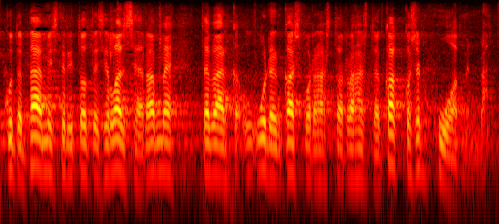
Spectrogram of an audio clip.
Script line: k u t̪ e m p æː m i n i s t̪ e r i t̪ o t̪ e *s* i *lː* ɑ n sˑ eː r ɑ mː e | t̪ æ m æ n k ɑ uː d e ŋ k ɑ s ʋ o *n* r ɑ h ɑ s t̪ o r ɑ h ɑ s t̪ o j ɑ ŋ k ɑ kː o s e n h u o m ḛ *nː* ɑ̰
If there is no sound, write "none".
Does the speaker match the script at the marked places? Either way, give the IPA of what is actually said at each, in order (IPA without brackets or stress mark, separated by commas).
s, l, none, nː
